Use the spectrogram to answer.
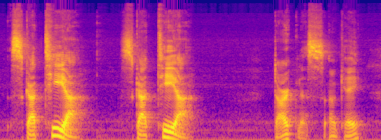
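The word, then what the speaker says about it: σκοτία: its own syllable scota again pay attention to the accents not scaa not scottia but scatia scatia Darkness okay F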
